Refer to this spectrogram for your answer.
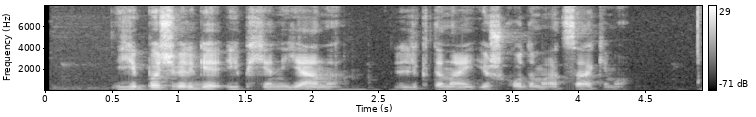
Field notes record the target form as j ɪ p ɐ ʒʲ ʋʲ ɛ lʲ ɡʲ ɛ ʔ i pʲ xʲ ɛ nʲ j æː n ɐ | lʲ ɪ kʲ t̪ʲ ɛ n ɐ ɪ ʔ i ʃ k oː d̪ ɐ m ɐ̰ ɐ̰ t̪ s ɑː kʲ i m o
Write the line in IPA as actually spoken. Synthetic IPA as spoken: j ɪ p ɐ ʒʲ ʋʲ ɛ lʲ ɡʲ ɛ ʔ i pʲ xʲ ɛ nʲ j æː n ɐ | lʲ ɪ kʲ t̪ʲ ɛ n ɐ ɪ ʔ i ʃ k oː d̪ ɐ m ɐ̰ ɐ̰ t̪ s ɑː kʲ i m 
